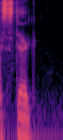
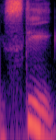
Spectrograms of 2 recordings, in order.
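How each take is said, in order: First: The vowel in the name is short. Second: The vowel in the name is a long E. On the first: The speaker calls it wrong. "I always say your name wrong" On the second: The speaker calls it right. "It's like a long E"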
